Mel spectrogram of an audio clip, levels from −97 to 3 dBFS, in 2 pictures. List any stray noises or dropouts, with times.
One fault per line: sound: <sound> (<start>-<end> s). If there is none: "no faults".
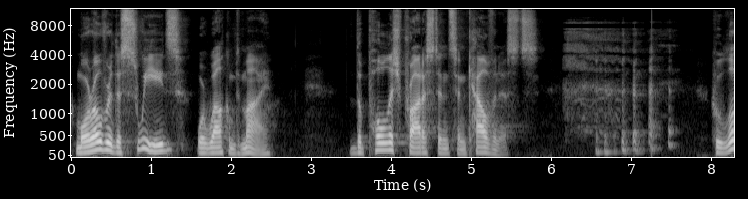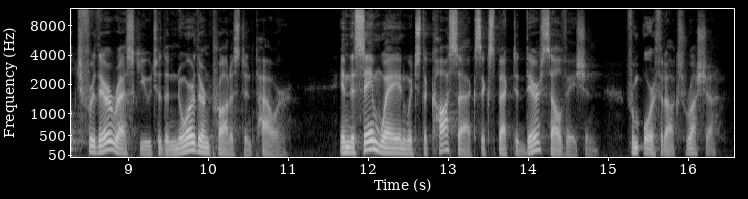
sound: laugh (6.1-7.7 s)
